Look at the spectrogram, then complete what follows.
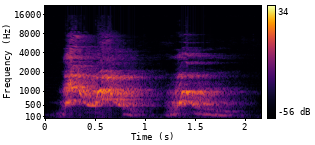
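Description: A dog barks twice at an empty armchair, loud, each bark drawn out and a little rough, with a brief pause between them and no one talking.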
